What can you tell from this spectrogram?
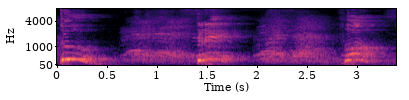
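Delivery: rallying shout. Real, not acted. Preacher wants church to count along, rallying shout. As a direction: call each number out for the crowd to echo.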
